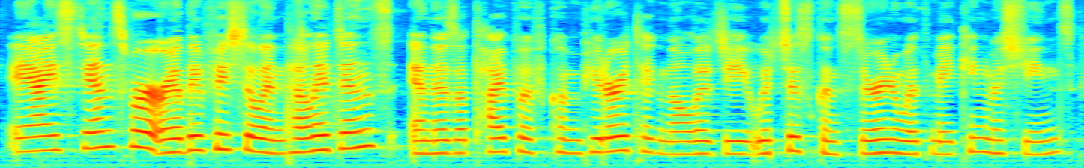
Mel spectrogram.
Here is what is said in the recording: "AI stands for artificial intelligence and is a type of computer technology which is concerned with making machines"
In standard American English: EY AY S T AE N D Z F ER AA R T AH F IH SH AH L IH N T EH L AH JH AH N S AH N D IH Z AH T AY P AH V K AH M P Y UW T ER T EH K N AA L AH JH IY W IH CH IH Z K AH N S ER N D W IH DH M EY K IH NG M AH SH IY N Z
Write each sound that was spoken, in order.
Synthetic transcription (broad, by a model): EY AY S T AE N D Z F ER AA R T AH F IH SH L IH N T EH L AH JH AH N S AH N IH Z AH T AY P AH V K AH M P Y UW T ER T EH K N AA L AH JH IY W IH CH IH Z K AH N S ER N D W IH DH M EY K IH NG M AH SH IY N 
